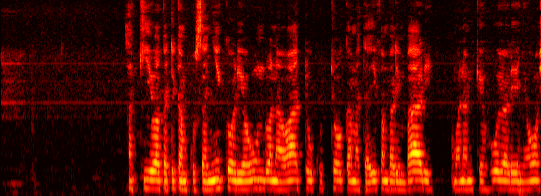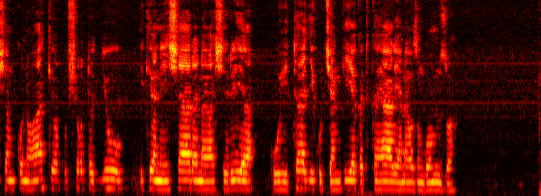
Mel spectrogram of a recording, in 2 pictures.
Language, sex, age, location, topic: Swahili, male, 18-24, Dar es Salaam, education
